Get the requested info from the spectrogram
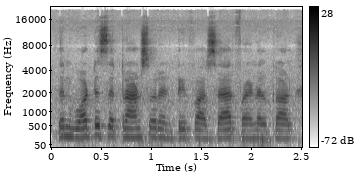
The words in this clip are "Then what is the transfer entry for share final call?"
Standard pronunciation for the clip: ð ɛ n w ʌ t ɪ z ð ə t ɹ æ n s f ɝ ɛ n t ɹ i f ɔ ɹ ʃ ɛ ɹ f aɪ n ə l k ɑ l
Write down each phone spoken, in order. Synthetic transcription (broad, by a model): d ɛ n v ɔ t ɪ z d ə t ɹ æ n s p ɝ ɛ n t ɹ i f ɔ ɹ s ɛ ɹ f aɪ n ə l k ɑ l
